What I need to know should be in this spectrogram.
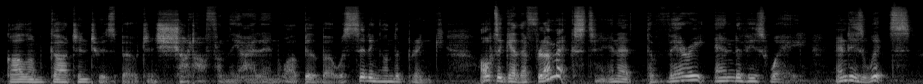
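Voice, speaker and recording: A storybook narrator with a mid-pitched voice that swings widely for drama. The reading is expressive and suspenseful, dropping to a hush at phrase ends, with faint noise behind it. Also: normal speed.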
